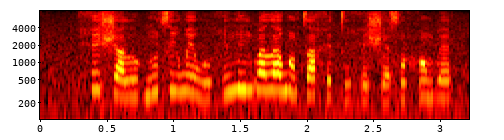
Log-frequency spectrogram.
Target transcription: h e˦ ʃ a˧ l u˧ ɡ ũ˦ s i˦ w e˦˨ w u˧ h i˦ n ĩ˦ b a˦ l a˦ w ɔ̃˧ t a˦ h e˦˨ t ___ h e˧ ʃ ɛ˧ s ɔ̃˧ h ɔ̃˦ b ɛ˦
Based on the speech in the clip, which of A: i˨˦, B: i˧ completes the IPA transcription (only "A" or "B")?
B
